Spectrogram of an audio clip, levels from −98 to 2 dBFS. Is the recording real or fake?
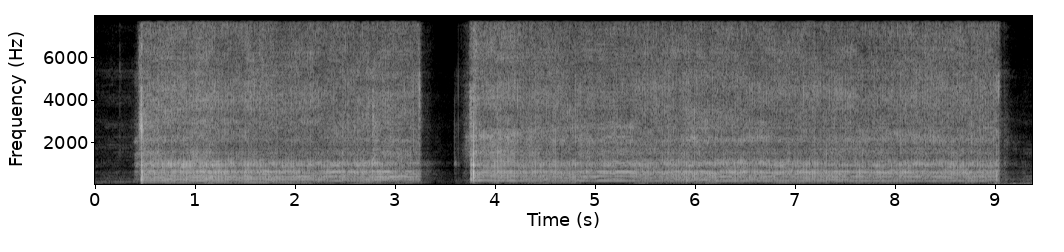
fake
